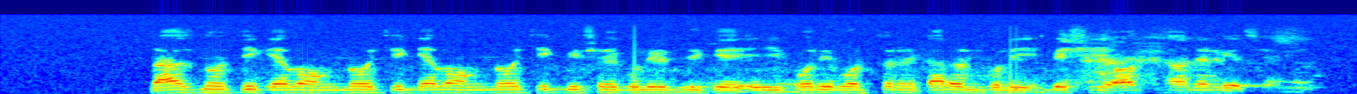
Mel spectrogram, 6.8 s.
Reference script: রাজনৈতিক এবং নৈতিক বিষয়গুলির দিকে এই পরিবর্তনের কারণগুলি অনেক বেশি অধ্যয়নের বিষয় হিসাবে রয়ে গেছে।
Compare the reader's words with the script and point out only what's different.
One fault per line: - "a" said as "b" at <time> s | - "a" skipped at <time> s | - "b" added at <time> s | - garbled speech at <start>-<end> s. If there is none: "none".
- "এবং নৈতিক" added at 2.2 s
- "অনেক" skipped at 5.1 s
- "বিষয় হিসাবে রয়ে" skipped at 6.1 s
